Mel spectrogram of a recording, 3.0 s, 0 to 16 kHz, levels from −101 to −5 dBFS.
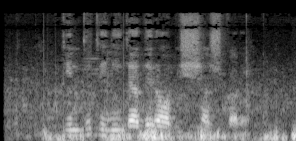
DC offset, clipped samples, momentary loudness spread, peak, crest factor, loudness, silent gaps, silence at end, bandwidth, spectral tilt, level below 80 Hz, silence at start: under 0.1%; under 0.1%; 14 LU; -4 dBFS; 18 dB; -24 LUFS; none; 0 s; 11.5 kHz; -7 dB/octave; -34 dBFS; 0.2 s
